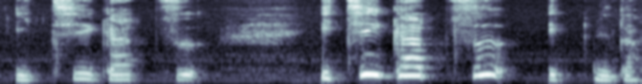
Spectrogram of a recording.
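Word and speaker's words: 一月: ichi, and this one, we pronounce in this way, ichi gatsu. Gatsu, here, getsu, tsuki, gatsu, but here we must know that this is the pronunciation of ichi gatsu.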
